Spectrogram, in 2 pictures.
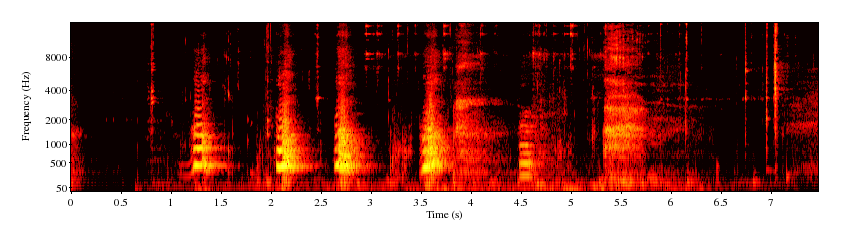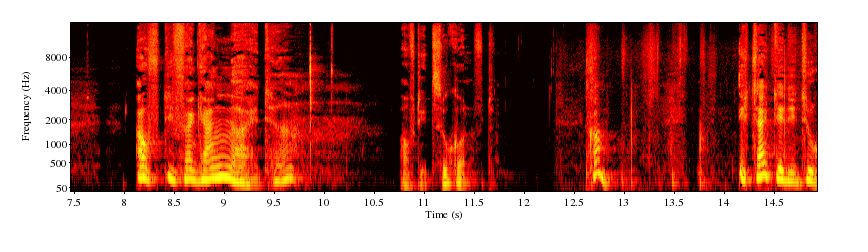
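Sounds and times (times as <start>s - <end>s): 
dog barking: 1.2s - 3.9s, 4.5s - 4.8s
speech: 8.1s - 9.8s, 10.8s - 11.8s, 12.7s - 13.0s, 14.2s - 14.9s.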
